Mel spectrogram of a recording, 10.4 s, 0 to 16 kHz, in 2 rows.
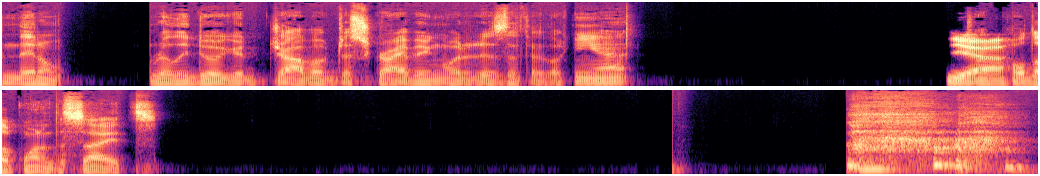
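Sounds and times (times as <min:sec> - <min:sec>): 
speech: 0:00.0 - 0:03.2, 0:04.7 - 0:06.0
raspy coughing and throat clearing: 0:09.4 - 0:10.3.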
